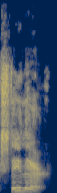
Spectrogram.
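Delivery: high-pitched call-out at normal volume; retold yell. Man ordering a waving stranger across the street, mock yell. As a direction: imitate yelling an order across a distance. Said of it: "So I yell".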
